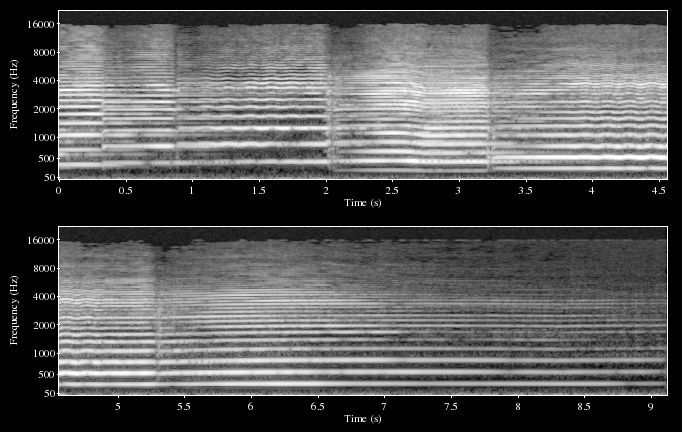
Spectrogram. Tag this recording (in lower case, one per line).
music
fiddle
bowed string instrument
